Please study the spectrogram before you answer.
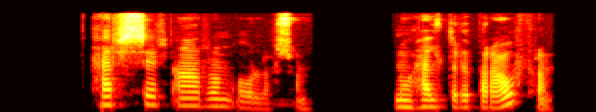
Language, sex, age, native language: Icelandic, female, 30-39, Icelandic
